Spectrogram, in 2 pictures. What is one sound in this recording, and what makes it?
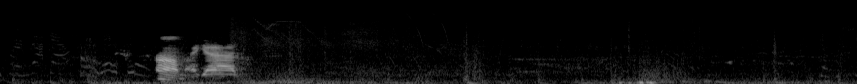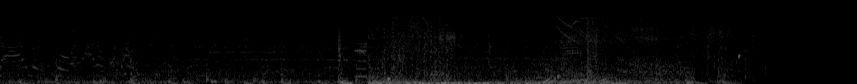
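Gunshots and blows clatter in a steady fight.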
